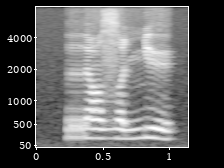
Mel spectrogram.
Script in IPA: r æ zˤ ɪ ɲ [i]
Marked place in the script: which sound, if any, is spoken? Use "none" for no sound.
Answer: ɪ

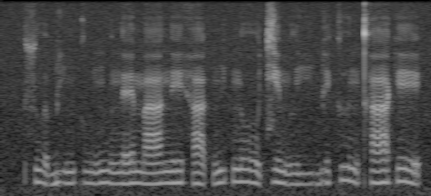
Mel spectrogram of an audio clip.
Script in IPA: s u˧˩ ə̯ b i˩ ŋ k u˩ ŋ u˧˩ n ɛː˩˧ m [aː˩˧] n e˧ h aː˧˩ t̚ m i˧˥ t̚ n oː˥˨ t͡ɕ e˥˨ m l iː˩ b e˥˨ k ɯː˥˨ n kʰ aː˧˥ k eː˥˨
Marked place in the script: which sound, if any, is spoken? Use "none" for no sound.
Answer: aː˩˧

